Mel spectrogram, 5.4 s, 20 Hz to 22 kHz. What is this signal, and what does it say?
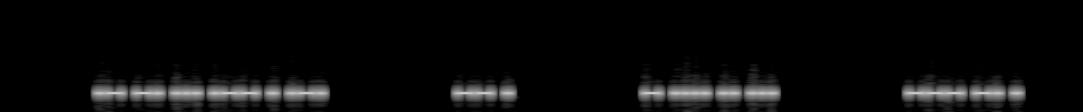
Morse code, heard as a keyed tone, about 50 wpm, 700 Hz. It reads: ANSWER ME THIS ONE
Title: 4x Word-Spacing - Sentences from Top 400 Words - 50wpm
